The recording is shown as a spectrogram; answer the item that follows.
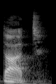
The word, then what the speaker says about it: taught: A pronúncia é simplesmente T-O-T, taught.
